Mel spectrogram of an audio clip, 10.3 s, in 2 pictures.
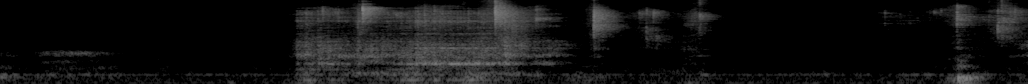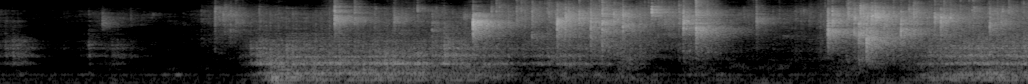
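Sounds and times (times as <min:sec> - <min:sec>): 
bathroom ambience: 0:01.5 - 0:03.5, 0:04.6 - 0:10.2.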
